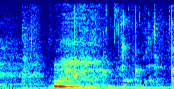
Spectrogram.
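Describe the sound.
Prosecco poured into plastic cups at a birthday celebration: a short, splashy gush of liquid starts about half a second in, then settles into a quieter fizzing trickle, with a faint tap near the end.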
